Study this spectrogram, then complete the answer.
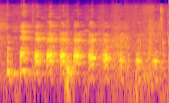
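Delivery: breathy high giggle after the punchline; short amused giggle; laughing at own joke. Real, not acted. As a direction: laugh off the silly name.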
